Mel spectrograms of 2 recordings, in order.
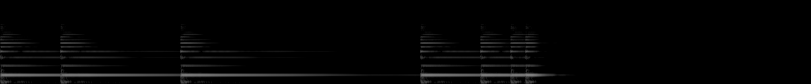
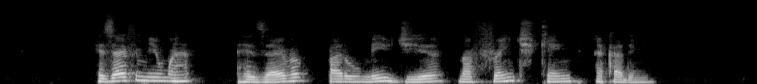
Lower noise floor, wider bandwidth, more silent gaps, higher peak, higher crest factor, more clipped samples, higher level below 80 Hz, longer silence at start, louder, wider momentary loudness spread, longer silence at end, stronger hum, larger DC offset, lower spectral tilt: first, under -90 dBFS vs -73 dBFS; about the same, 8 kHz vs 7.6 kHz; neither; second, -30 dBFS vs -2 dBFS; about the same, 16 dB vs 16 dB; neither; second, -76 dBFS vs -46 dBFS; second, 0 s vs 1 s; second, -43 LUFS vs -18 LUFS; first, 16 LU vs 9 LU; first, 2.55 s vs 1.05 s; neither; neither; second, -3.5 dB/octave vs -9.5 dB/octave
